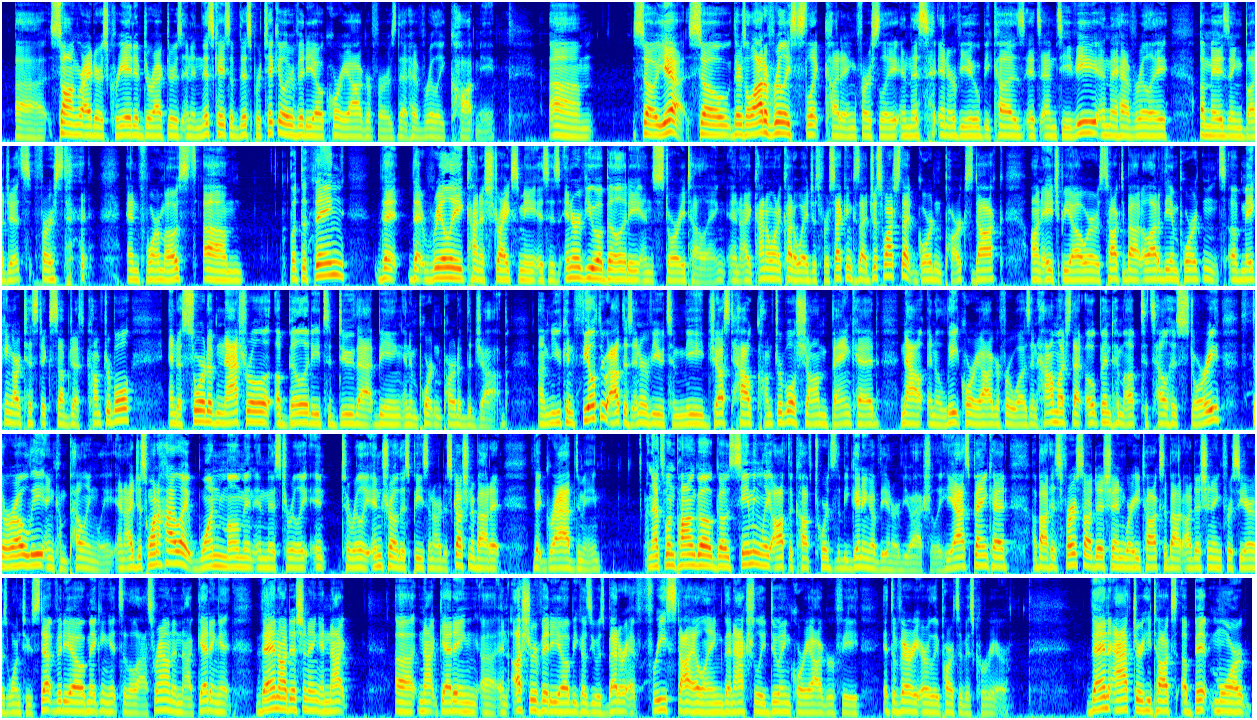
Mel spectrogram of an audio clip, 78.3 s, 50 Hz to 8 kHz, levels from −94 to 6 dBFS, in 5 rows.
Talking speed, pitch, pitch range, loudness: 195 wpm, 150 Hz, 140-160 Hz, -22 LUFS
